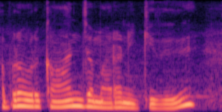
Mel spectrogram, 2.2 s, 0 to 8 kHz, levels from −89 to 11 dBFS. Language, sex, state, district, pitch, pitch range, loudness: Tamil, male, Tamil Nadu, Kanyakumari, 150 Hz, 125-165 Hz, -12 LUFS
